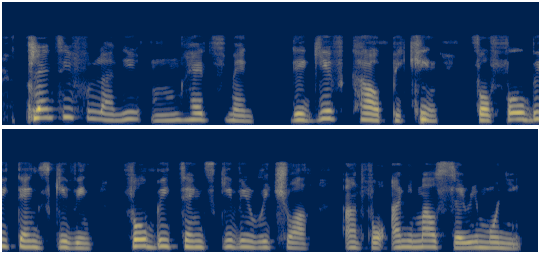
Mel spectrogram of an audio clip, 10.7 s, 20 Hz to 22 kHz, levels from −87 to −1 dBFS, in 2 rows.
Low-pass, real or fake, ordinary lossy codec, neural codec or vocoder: 7.2 kHz; fake; none; autoencoder, 48 kHz, 128 numbers a frame, DAC-VAE, trained on Japanese speech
